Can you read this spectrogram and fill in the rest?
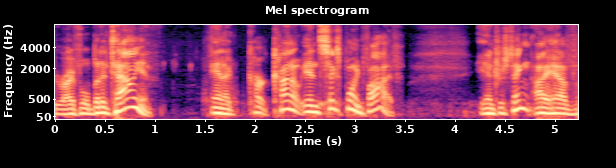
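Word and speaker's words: Carcano: it was Italian uh Carano Carano probably uh is a better pronunciation uh made in Italy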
